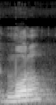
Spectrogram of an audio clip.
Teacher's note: Maksudnya tebal, lidahnya bagian belakang terangkat ya ketika mengucapkan huruf ra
